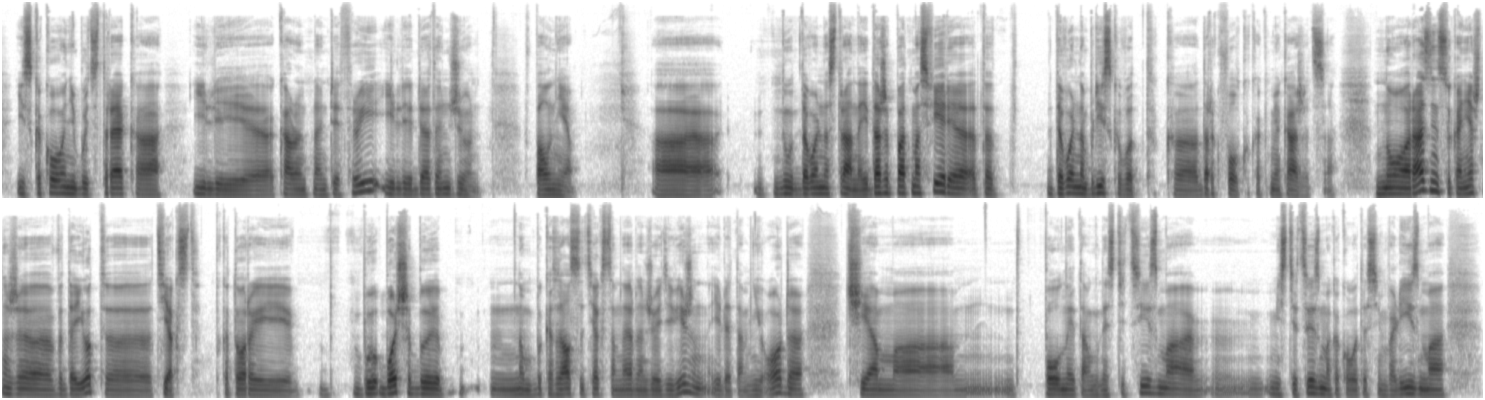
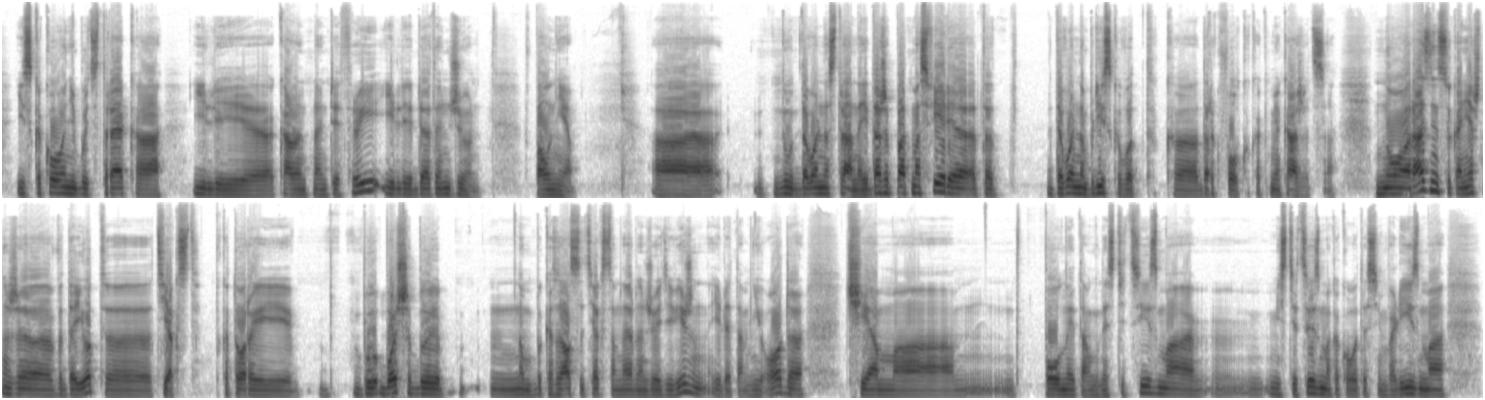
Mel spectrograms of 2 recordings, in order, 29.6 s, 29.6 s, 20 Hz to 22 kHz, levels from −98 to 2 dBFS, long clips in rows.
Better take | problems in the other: first | distortion; slight; 2% of the sound clipped

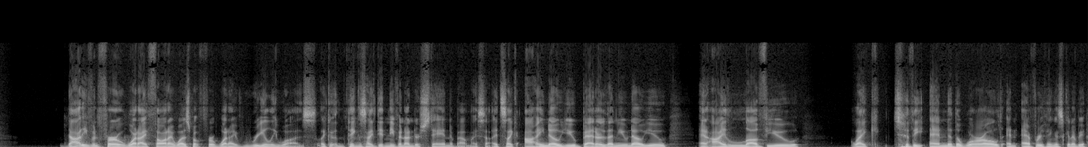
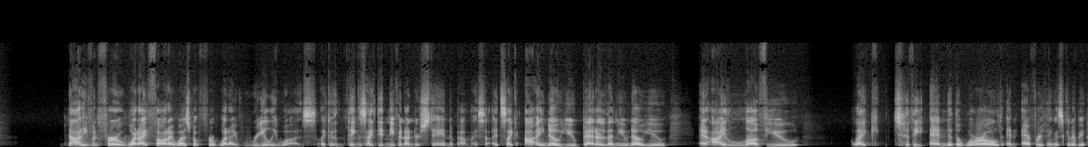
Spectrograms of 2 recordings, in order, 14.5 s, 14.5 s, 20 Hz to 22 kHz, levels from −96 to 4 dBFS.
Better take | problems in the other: first | thin; very; fading below 400 Hz

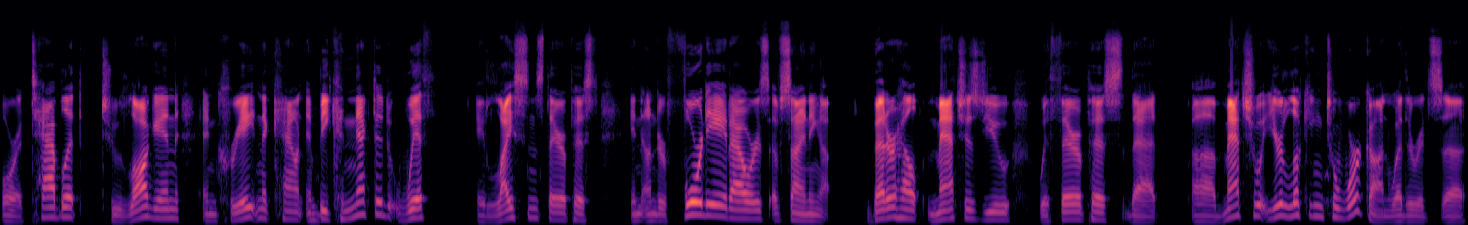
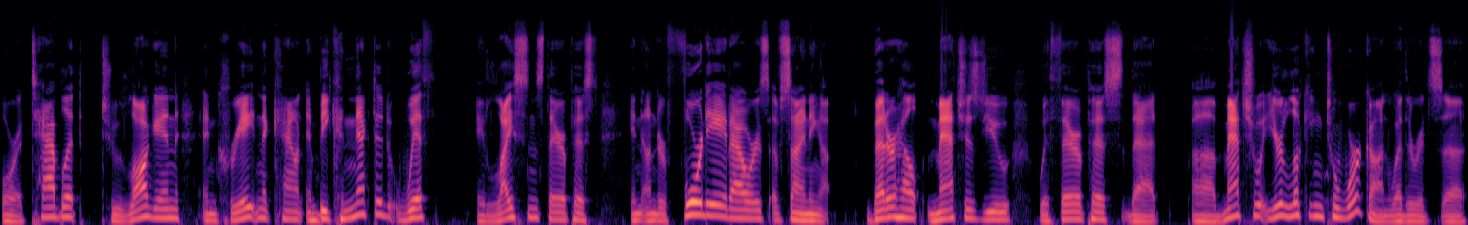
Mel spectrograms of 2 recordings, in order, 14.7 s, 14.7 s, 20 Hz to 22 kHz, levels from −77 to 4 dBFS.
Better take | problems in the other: second | thin; very; fading below 450 Hz

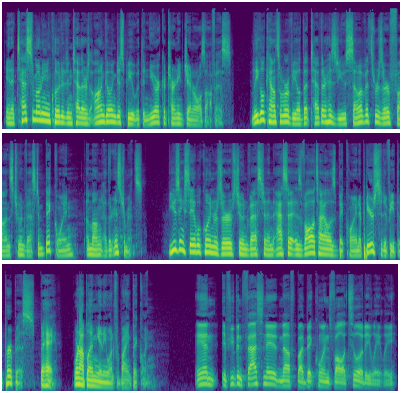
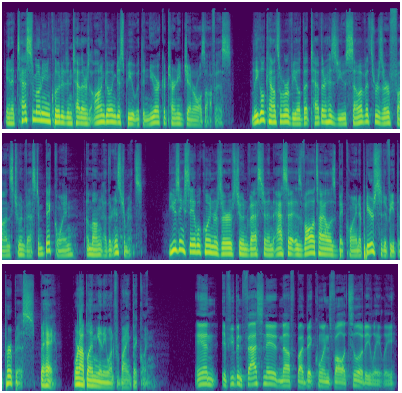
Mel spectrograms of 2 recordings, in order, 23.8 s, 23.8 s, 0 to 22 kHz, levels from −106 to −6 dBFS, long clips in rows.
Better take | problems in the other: neither | none

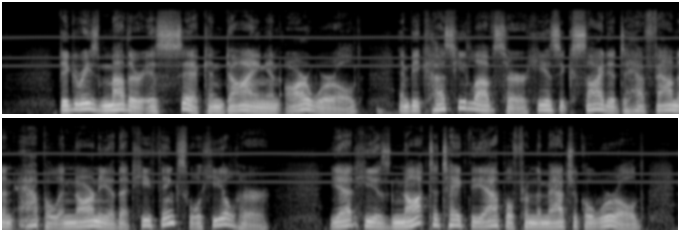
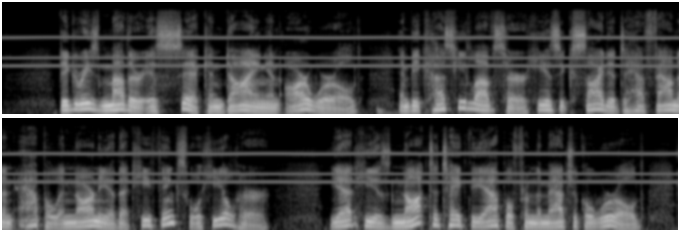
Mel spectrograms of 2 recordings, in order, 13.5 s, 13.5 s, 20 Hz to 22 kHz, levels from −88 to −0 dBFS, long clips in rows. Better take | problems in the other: first | high-pitched whine; loud; throughout; 7 kHz, 9 dB below the speech; faint in the first

